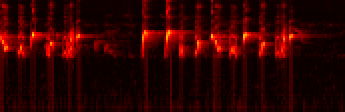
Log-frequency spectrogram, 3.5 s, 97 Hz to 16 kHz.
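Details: Red-whiskered bulbul, 24 February 2021, singing the doubled phrase style called เพลงเบิ้ล: two close bursts of quick, sweet whistled notes, high and low in turn, each trailing into a thin level whistle, with a brief gap between them.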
